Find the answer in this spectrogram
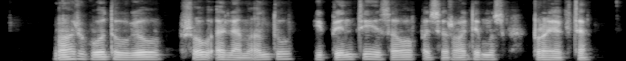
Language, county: Lithuanian, Alytus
